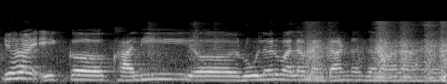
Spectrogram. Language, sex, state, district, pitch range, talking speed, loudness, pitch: Hindi, female, Maharashtra, Washim, 190-215 Hz, 135 wpm, -16 LUFS, 200 Hz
